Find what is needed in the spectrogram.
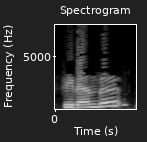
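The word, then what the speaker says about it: Xiranda: Ah, Ciranda, bueno, nosotros lo pronunciamos con C, o sea, se escribe con X, pero lo pronunciamos con C justo porque viene de una palabra brasileña que se llama Ciranda Cirandiña.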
